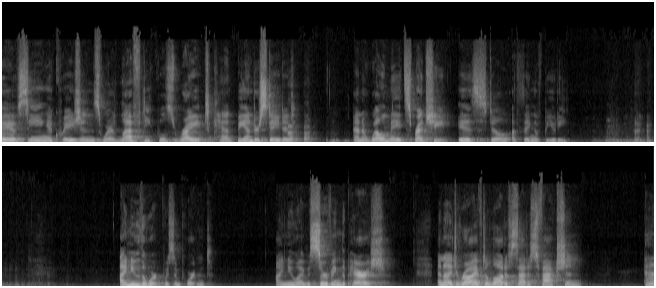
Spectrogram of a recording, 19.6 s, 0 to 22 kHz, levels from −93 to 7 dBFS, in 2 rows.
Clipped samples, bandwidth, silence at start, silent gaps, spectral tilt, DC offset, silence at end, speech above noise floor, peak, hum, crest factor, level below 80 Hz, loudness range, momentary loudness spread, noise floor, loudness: under 0.1%; 18 kHz; 0 s; none; -3 dB/octave; under 0.1%; 0 s; 35 dB; -14 dBFS; none; 20 dB; -70 dBFS; 9 LU; 18 LU; -68 dBFS; -33 LUFS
